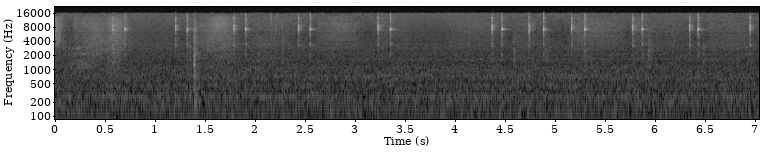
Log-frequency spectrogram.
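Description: Computer mouse button clicked repeatedly: about a dozen faint, sharp clicks at uneven intervals of roughly half a second to a second, over a low steady hum.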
